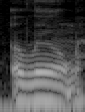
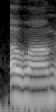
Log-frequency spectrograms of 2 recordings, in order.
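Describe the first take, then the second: First: The name begins with an 'ill' sound. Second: The name begins with an 'uh' sound. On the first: The speaker calls it right. "It's Illum Life" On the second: The speaker calls it wrong. "I know people say alum. It's not alum"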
